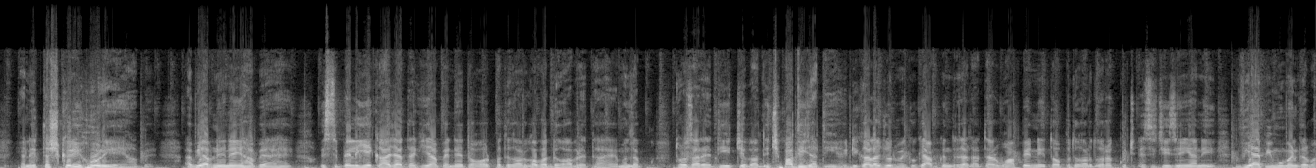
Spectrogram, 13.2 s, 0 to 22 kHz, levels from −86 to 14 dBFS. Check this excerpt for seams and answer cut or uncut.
cut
